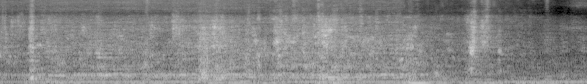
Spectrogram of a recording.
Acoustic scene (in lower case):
restroom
